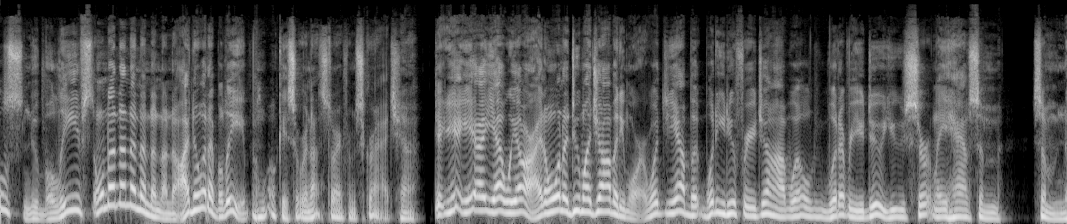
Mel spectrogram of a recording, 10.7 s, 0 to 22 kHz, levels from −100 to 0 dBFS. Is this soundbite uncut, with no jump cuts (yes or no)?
no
